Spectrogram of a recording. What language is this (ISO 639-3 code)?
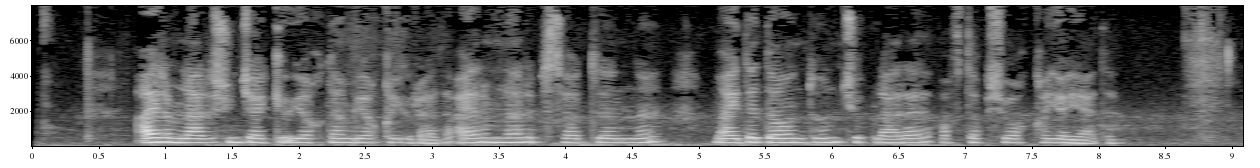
uzb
